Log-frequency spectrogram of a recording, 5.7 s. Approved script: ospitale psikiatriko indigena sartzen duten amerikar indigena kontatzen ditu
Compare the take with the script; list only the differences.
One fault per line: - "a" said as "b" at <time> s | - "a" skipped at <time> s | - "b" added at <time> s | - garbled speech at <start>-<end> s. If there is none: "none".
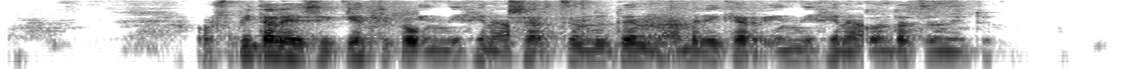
none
